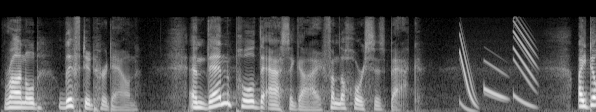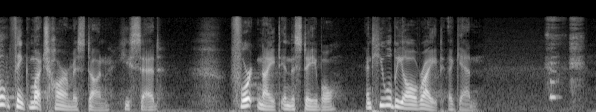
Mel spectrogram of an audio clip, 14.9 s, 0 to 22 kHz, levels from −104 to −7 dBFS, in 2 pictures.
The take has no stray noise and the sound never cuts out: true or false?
false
